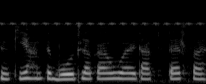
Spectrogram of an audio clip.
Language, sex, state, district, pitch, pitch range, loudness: Hindi, female, Jharkhand, Sahebganj, 260 Hz, 250-270 Hz, -33 LUFS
